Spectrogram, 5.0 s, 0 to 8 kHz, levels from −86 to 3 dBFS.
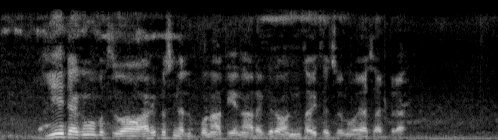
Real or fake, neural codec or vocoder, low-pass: fake; codec, 16 kHz, 8 kbps, FreqCodec, smaller model; 7.2 kHz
